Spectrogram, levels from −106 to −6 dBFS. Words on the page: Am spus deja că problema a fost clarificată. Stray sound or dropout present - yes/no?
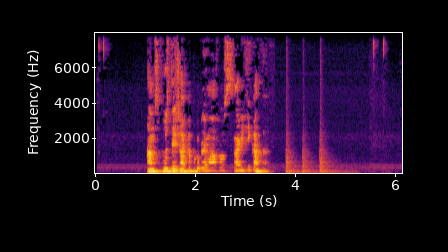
yes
